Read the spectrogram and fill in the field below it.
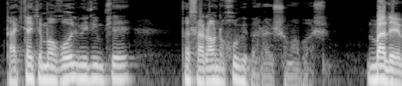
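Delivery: usual speaking voice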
